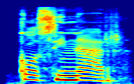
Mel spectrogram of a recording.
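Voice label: "cocinar", Spanish, female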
